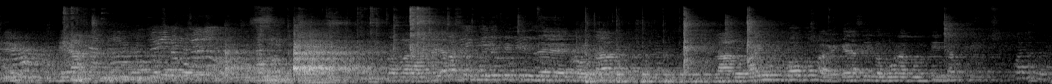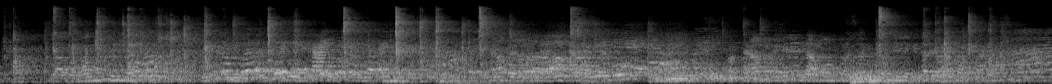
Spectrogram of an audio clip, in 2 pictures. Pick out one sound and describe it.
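Children chatter and talk over each other in a room with some echo.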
